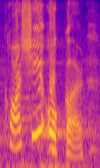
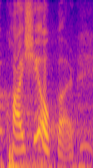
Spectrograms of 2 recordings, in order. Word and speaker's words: kwashiorkor: Okay, or you can say kwashiorkor. So the second disease, the name of the second disease is kwashiorkor. So you can pronounce it kwashiorkor.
